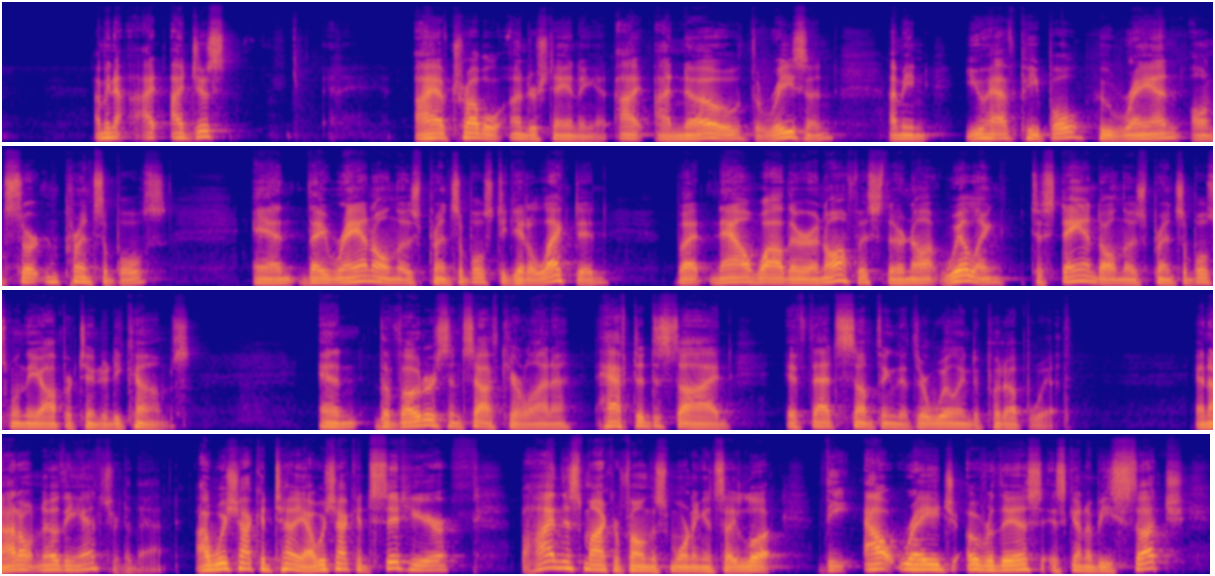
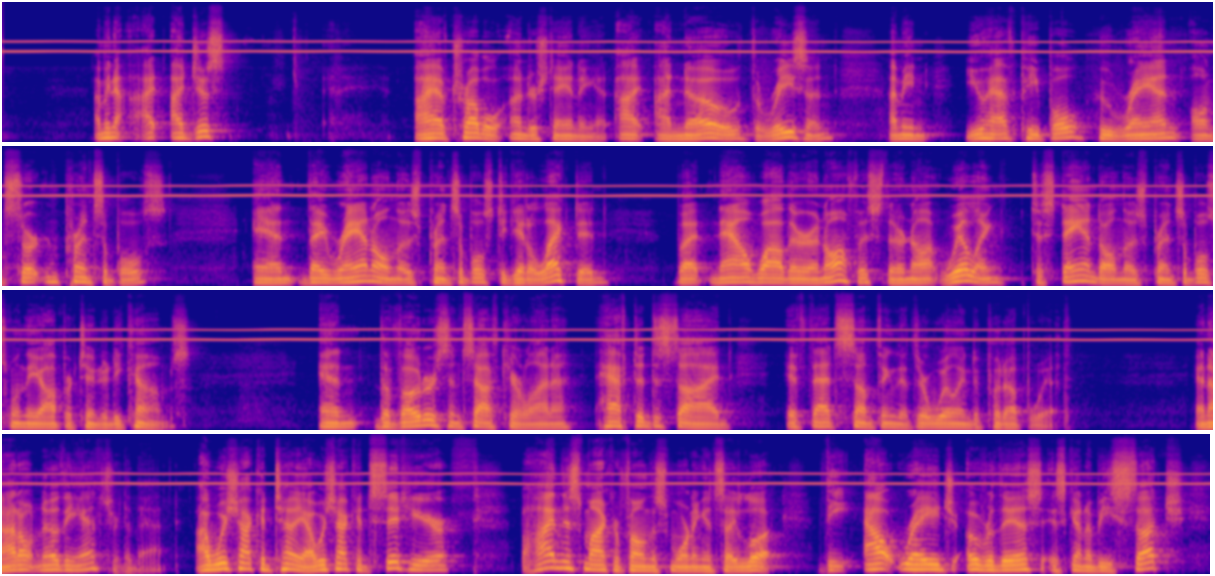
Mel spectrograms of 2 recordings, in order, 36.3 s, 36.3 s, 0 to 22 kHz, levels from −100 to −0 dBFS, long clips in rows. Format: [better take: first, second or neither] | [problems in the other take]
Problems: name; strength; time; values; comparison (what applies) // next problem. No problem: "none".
first | high-pitched whine; loud; throughout; 5 kHz, 6 dB below the speech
